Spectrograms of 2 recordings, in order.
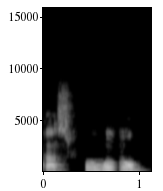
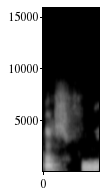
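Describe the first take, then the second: First: The word ends with an added 'wu' syllable. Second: The word ends without an added final syllable. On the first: It is the heavy, burdensome form. The speaker calls it wrong. "tasfuwu diucapkan dom ... namun sakil berat" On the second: It is the lighter, easier form. The speaker calls it right. "Tasfu lebih ringan kan?"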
